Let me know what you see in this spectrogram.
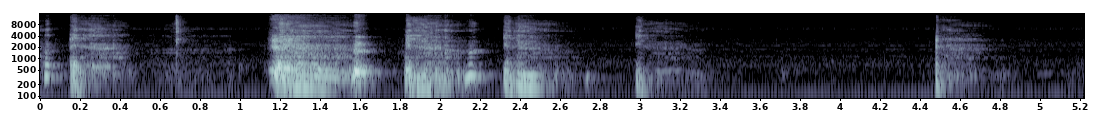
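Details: Adult smoker, who mentions homegrown tobacco, gives a run of about seven harsh, rattly coughs in quick succession, a wet smoker's cough, saying afterwards that it hurts.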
